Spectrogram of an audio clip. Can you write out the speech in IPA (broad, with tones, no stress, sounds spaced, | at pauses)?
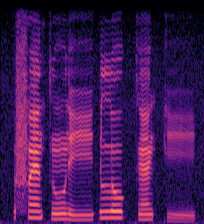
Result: f ɛ̃˦ t ũ˧ ɾ i˧ | l o˦ k ɛ̃˧ k i˨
